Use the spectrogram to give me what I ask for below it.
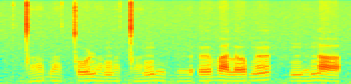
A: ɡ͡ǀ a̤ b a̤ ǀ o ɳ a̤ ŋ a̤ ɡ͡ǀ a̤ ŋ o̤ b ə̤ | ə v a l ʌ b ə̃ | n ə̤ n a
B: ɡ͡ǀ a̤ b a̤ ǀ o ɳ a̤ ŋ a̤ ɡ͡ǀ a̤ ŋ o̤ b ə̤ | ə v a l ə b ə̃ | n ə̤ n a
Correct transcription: A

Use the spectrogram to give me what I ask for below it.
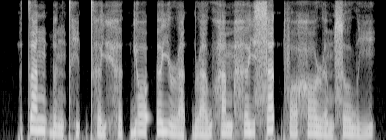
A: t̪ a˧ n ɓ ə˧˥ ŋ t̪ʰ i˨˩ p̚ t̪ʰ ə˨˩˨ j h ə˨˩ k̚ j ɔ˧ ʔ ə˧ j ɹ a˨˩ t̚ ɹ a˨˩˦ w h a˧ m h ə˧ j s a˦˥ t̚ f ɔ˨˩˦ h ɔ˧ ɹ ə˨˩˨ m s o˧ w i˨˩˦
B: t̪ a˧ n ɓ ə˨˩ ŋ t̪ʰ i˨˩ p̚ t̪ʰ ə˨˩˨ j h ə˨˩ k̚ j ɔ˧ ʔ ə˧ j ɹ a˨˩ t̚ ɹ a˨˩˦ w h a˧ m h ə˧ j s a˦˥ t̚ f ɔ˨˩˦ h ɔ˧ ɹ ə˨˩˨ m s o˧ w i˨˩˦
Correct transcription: B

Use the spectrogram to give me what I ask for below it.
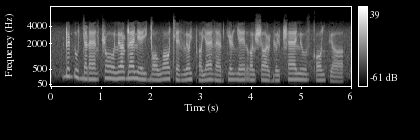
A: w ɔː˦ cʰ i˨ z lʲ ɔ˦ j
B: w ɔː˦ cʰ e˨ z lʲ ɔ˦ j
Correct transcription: B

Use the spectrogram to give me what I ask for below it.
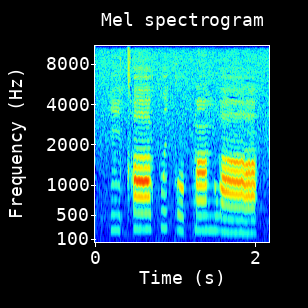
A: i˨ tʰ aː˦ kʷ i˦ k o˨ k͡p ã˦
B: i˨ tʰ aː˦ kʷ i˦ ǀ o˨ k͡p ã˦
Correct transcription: A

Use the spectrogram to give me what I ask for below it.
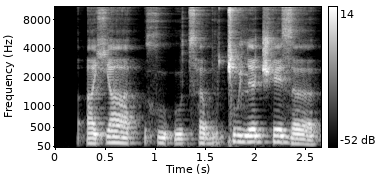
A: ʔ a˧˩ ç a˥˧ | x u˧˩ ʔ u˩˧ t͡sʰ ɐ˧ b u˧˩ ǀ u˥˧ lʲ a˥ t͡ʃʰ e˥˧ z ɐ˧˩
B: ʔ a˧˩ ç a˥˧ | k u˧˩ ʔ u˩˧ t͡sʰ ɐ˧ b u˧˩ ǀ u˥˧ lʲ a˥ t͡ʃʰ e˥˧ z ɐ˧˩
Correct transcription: A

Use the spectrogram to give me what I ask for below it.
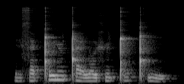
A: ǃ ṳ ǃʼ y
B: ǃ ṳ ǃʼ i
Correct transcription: B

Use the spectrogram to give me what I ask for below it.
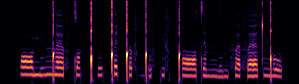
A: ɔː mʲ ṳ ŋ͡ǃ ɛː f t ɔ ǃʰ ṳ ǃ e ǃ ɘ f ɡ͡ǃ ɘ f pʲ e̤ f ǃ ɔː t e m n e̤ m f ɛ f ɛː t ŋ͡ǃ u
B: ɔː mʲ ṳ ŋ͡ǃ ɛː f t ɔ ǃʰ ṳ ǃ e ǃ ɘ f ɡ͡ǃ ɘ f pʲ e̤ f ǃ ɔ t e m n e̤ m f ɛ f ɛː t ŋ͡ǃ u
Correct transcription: A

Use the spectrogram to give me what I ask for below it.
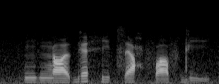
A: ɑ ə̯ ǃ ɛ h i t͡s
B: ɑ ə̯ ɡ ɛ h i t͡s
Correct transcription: B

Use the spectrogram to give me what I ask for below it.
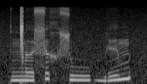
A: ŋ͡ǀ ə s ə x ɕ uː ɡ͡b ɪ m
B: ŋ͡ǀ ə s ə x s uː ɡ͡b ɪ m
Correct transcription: B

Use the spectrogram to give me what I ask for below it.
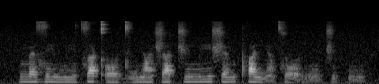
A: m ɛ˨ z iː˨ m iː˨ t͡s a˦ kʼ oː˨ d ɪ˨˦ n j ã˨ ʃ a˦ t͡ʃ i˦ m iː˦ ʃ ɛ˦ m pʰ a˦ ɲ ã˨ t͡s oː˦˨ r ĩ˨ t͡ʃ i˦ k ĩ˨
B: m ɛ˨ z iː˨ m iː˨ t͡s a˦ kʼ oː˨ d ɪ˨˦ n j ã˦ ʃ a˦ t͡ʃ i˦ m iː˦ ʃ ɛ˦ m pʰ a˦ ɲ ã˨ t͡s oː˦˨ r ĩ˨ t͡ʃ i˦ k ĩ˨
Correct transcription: B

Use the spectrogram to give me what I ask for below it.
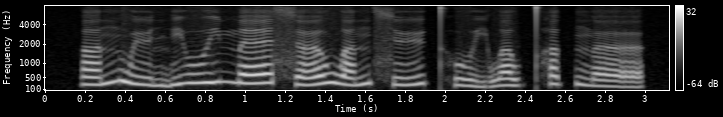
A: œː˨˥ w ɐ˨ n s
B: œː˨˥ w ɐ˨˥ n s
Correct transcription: B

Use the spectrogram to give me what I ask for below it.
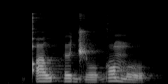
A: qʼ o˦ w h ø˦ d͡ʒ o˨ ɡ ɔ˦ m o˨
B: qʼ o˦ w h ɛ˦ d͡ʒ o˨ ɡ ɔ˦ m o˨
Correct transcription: A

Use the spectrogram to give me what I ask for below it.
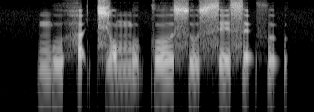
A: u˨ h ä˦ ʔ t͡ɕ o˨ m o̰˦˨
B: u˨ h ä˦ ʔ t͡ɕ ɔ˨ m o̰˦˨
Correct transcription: B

